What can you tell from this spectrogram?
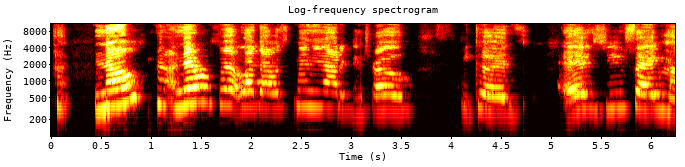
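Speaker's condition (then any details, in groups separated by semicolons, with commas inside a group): Cerebral palsy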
